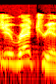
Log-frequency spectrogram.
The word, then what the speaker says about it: Eritrea: It's pronounced Eritrea. That's the way it's pronounced. I've always pronounced it that way, and I've been disturbed by all these mispronunciations I've been hearing on the media.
